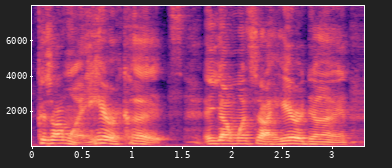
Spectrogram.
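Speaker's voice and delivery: usual speaking voice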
